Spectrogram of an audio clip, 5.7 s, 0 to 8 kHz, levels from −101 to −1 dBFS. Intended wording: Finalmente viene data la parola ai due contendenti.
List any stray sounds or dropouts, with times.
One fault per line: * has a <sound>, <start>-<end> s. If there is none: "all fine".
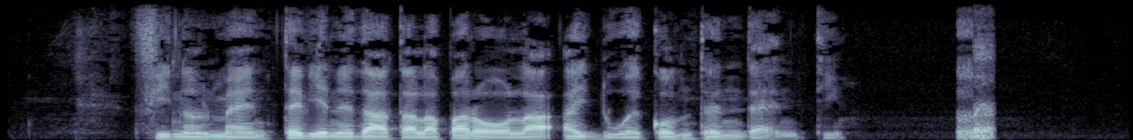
* has a laugh, 4.8-5.0 s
